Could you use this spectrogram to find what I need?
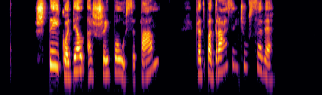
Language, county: Lithuanian, Tauragė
